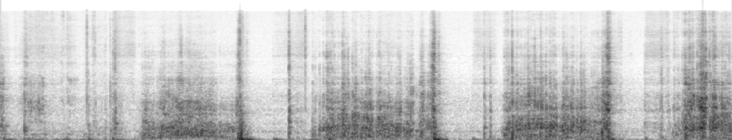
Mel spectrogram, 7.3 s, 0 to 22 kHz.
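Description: Long red nails scratch and rasp across the printed surface of a hollow Minute Maid 1.75 L coated paperboard orange juice carton. The result is a series of rough, low-to-mid scraping bursts, separated by sharp taps and clicks.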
